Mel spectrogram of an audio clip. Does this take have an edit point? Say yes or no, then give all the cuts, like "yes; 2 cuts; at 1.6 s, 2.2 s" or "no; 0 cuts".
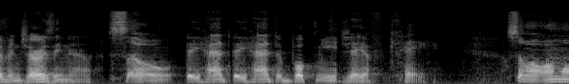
yes; 3 cuts; at 1.0 s, 2.3 s, 3.4 s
